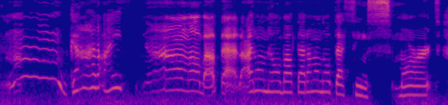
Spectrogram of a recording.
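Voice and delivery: high, whiny, near-tearful hedging; hesitant doubt. Retold or imitated. Believer hesitating to trust God, high whiny reluctant voice. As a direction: balk at God's call with a wavering whimper. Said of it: "And we hesitate".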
